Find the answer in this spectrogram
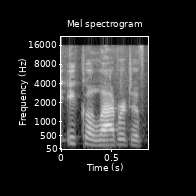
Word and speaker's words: ECOllaborative: But it's also about a consortium within this university that's been put together, which is do you pronounce it the ECOllaborative? Yes, the ECOllaborative Colloquium on Climate Change.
